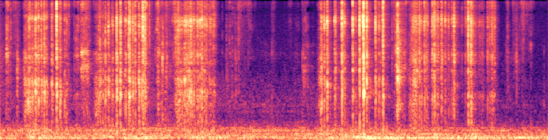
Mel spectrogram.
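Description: A metal utility knife blade cuts crunchy shavings from a solid, very dry, beige-tan vintage bar of soap. Bursts of crisp, bright scraping crunches come in quick strokes, with a quieter pause around the middle before the cutting picks up again.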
